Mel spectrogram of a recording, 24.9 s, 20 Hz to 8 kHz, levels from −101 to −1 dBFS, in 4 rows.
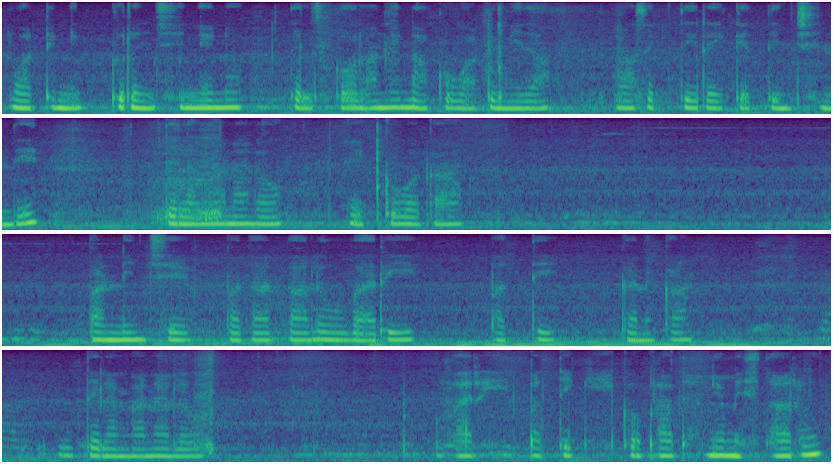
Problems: constant background noise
